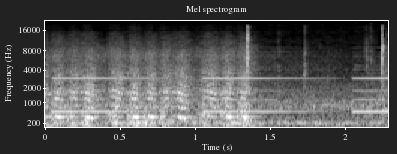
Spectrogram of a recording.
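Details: Passat B5 V6 after sitting a long time, with a new battery fitted after the old one died: starter turns the engine in quick even pulses but it never catches, tried in park and neutral with a little gas; crank-no-start, cause unknown.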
